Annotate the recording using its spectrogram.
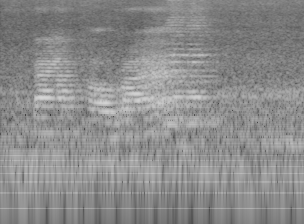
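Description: A man lecturing in Khmer, over a steady low hum.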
